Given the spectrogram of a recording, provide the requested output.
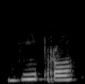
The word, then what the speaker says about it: Dnipro: So I'm pronouncing that. Yeah, so Dnipro or Dnipropetrovsk.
